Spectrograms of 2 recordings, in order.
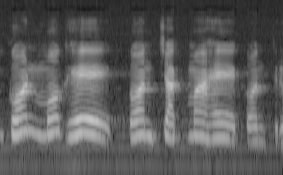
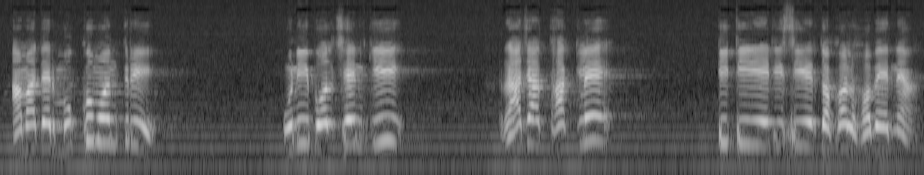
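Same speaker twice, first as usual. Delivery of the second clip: high, projected political speech; rally oratory; 7 semitones higher, 6 dB louder than usual. Acted. Politician reporting a rival's plot to supporters, high rally oratory. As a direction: lift the voice to carry over a crowd.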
